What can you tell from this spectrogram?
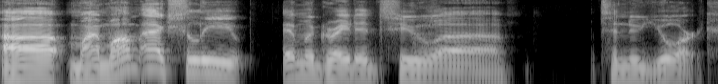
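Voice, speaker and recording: A man with a slight Massachusetts accent, medium pitch and lively intonation, at a very slow pace, in a very clean recording with a silent background. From Florida (born in Massachusetts, moved at about seven). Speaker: videographer and editor. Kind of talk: casual chat. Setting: livestream.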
